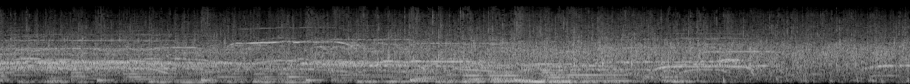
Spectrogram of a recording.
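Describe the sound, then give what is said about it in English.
A live audience in Canberra applauding warmly for a guest, with a steady wash of clapping and scattered high whoops and cheers rising over it throughout. “Please put your hands together and make incredible Canberra guilty feminist woohooing noises for the wonderful Belinda Kendall!”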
